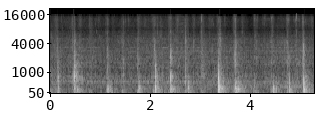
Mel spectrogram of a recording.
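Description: A spatula knocking against a metal frying pan as boiled yuca is mashed, in short uneven strokes about three a second.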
